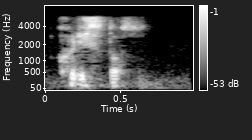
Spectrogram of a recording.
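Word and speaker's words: ハ リ スト ス、 (Христос): これはロシア語ではフっていう強音に、息のコーで、ハリトス、ハリストス、ハリストスっていう形になります。ハリストス教会、聖教会と言いますか。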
